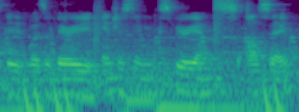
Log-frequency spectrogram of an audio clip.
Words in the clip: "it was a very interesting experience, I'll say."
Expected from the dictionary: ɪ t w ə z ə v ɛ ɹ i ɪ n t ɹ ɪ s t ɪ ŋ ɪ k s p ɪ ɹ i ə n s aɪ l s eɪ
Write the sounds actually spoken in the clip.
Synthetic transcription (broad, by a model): ɪ t w ə z ə v ɛ ɹ i ɪ n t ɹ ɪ s t ɪ ŋ ɪ k s p ɪ ɹ i ə n s aɪ l s eɪ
